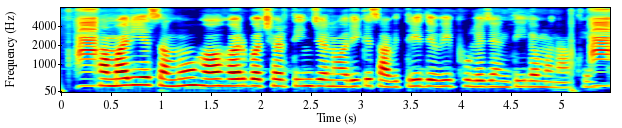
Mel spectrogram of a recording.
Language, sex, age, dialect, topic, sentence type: Chhattisgarhi, female, 18-24, Eastern, banking, statement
